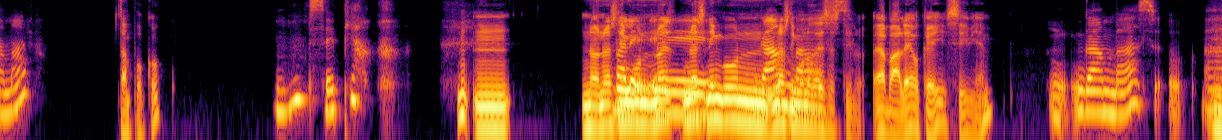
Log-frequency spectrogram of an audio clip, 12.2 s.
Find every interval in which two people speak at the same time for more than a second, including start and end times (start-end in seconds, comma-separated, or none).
6.1-8.6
